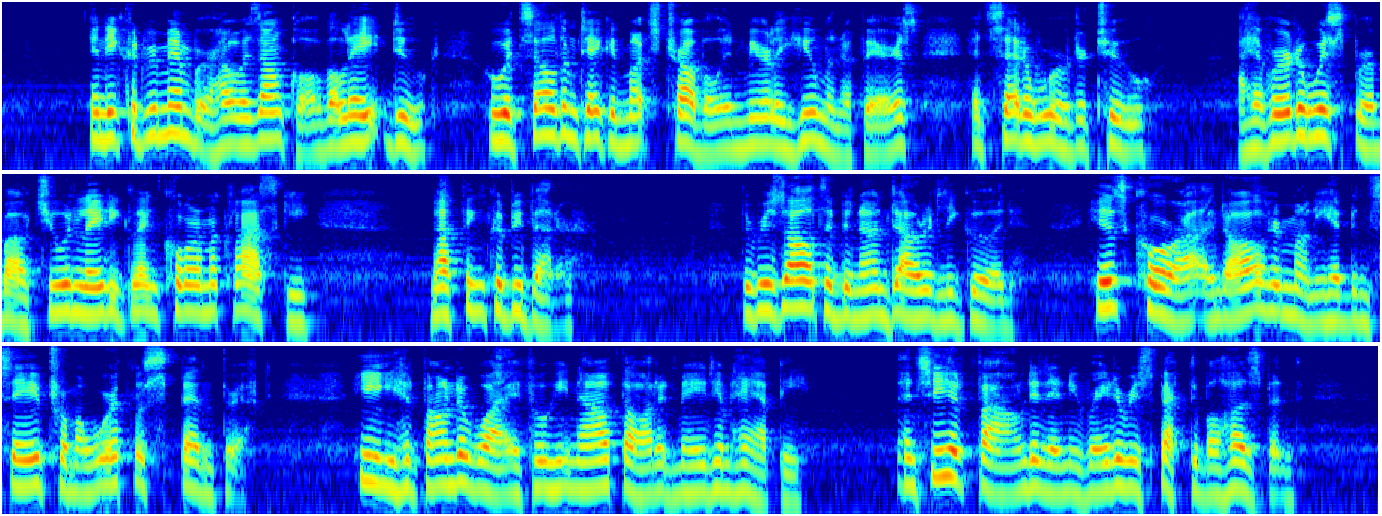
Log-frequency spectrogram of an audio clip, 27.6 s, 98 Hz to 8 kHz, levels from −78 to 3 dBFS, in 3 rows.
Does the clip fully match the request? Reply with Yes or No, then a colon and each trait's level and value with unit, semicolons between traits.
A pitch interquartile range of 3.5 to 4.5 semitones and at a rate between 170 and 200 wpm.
Yes: average, 3.8 semitones; average, 180 wpm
